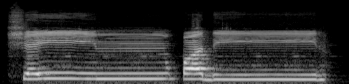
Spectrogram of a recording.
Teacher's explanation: اب یہ حمزہ کی تنوین ہے اور اس کے بعد قاف حروف اخفاء میں سے ہے، تو یہاں پر بھی ہم نے اخفاء کرنا ہے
